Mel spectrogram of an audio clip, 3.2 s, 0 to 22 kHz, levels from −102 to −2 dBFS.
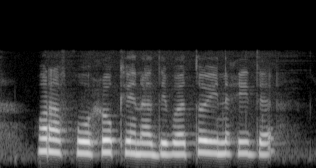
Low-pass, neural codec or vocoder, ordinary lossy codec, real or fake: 7.2 kHz; none; none; real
